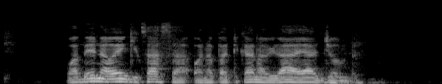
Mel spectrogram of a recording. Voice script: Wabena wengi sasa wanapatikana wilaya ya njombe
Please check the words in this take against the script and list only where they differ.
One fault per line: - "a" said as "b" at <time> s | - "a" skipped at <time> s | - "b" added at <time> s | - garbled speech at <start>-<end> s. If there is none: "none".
none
